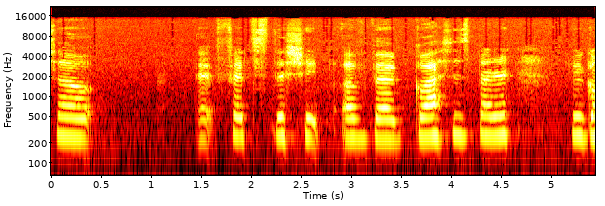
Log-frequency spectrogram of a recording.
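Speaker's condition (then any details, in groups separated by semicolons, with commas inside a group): Cerebral palsy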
